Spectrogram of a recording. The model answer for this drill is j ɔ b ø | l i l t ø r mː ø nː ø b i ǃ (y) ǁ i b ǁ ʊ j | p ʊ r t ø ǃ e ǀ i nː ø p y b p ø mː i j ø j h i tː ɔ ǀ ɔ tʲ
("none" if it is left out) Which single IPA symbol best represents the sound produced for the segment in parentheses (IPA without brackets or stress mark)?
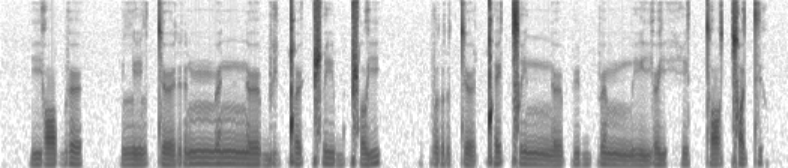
ø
